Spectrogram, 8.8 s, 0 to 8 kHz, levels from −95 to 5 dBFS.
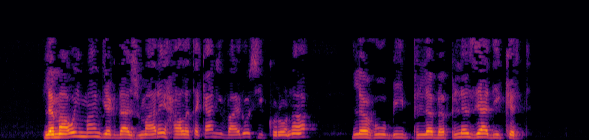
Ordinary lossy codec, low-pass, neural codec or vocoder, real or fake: MP3, 24 kbps; 7.2 kHz; codec, 24 kHz, 3.1 kbps, DualCodec; fake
